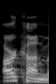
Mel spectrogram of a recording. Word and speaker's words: archon: boss very cool let's move on to uh archon modes and i guess first of all am i pronouncing that correctly you are okay perfect nailed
